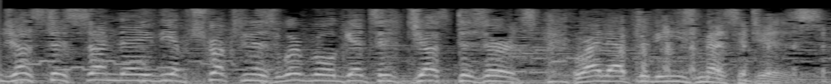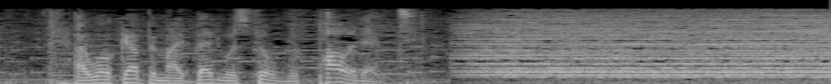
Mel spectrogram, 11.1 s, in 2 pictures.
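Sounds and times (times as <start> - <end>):
speech: 0.0 - 8.4
laughter: 3.4 - 5.7
train horn blaring: 8.5 - 11.0.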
